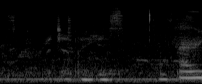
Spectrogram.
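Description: Hushed whispering voices over a steady low hum, with a short louder voice near the end.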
